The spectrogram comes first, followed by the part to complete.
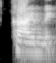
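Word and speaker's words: chyme: होता है उसको हम लोग क्या बोलते हैं काइम ठीक है तो यह बहुत इंपॉर्टेंट क्वेश्चन है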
